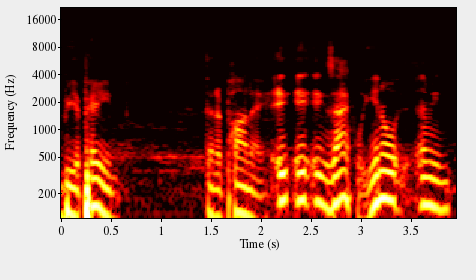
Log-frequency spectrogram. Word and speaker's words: Pane: do do you prefer going by pay or or P Pye right well the the the proper pronunciation is pan pan but um P just got tired of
